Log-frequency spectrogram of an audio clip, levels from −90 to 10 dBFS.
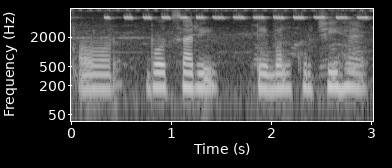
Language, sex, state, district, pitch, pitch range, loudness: Hindi, male, Maharashtra, Gondia, 180 Hz, 175-185 Hz, -16 LUFS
